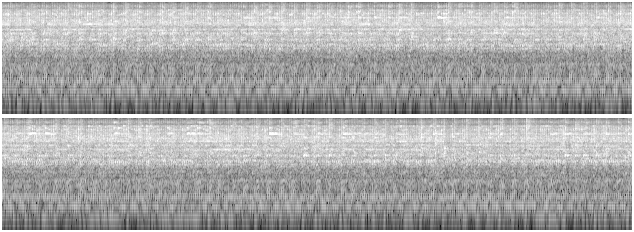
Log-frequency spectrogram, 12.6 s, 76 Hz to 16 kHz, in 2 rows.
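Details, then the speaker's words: Husqvarna 394 with HyWay 58mm big bore cylinder (395 project), original OEM carb, cold day: held at high no-load revs with rough blubbery note that won't climb; suspected rev-limiting device dumping fuel, too rich on top. "So let me see if I can get it fired up so you can hear what it doesn't do."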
